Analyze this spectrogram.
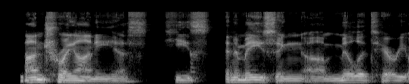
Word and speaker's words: Troiani: the pictures that are absolutely fascinating by Don Trio, say his name, Triani. Don Troiani, yes.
